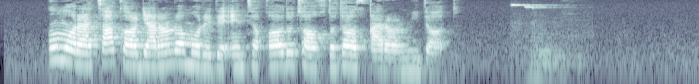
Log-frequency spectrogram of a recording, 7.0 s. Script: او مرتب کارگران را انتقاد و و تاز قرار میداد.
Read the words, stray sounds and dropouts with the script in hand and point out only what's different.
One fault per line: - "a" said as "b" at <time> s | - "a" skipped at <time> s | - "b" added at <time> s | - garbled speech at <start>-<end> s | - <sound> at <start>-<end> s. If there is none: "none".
- "مورد" added at 1.9 s
- "تاخت" added at 2.9 s
- squeak at 5.1-5.9 s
